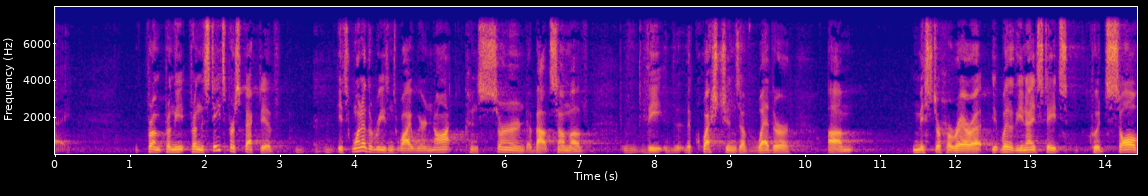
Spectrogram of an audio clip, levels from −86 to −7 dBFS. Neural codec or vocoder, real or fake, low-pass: none; real; 7.2 kHz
